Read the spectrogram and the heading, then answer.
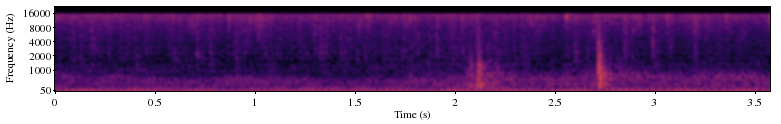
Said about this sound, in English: As Kay considers, Rowan, are you stepping out of the bus into the strange and vibrant rain?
